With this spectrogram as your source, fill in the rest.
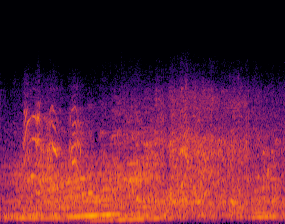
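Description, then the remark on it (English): A car pulls away with a couple of short, sharp tire squeals near the start, followed by a loud, steady engine roar and road noise that carries on to the end. “Come on, let's get in the car.”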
